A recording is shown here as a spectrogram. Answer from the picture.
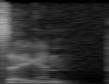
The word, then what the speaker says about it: Seguin: So just for everybody, Tyler Seguin or Seguin. – It's pronounced Seguin.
